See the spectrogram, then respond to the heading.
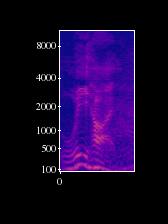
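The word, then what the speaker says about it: Lehigh: German settlers shortened the name to Lea and the English pronounce it Lehi.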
